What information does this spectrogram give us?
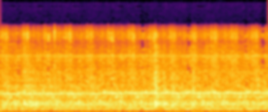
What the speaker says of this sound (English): I'm sewing right off.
